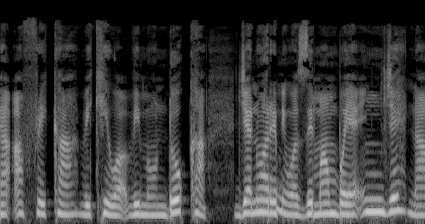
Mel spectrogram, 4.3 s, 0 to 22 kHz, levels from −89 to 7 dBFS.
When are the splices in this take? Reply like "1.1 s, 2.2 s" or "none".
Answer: 2.8 s, 3.1 s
